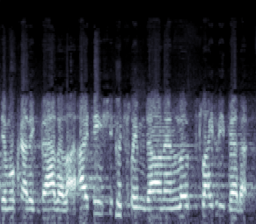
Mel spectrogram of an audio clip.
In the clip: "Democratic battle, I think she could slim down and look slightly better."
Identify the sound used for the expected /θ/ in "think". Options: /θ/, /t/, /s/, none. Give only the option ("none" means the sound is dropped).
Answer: /θ/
